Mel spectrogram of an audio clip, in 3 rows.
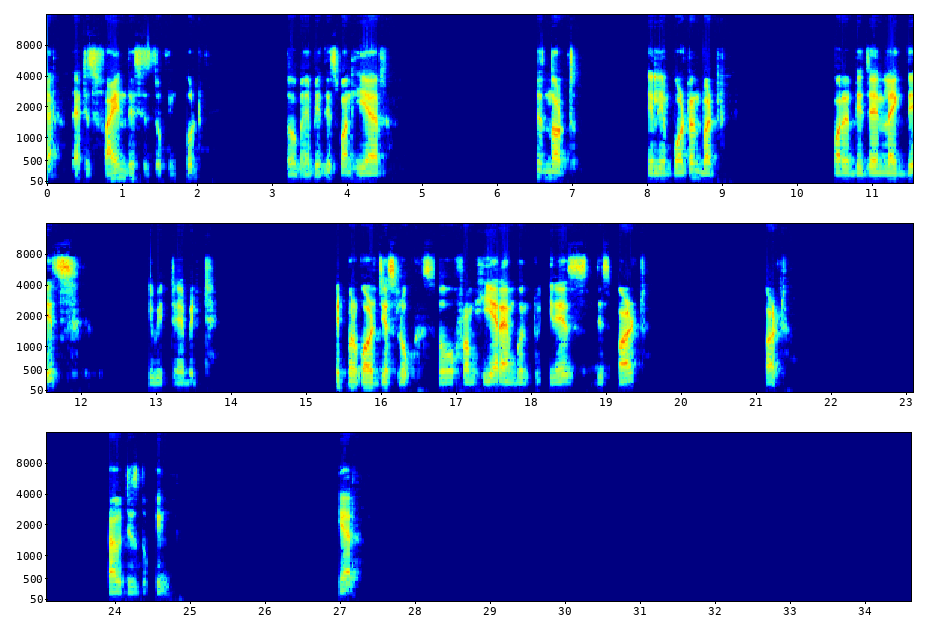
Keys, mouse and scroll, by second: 4.2 alt+shift+click, 5.4 alt+scroll up 1, 6.9-8.2 drag, 8.9 Up, 9.1 Up, 10.4 shift+click, 12.1 shift+Left, 12.9 shift+Right, 13.5 shift+Up, 13.7 shift+Left, 16.1-16.6 alt+scroll up 2, 17.0 shift+e, 17.5 alt+click, 21.3 alt+v, 21.6-21.9 alt+scroll down 1, 23.2 click, 24.4 alt+click, 26.7 ctrl+r, 27.8 click, 28.5 alt+scroll up 1, 29.6 shift+Left, 30.4 shift+Right, 30.6 shift+Right, 30.7 shift+Right.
